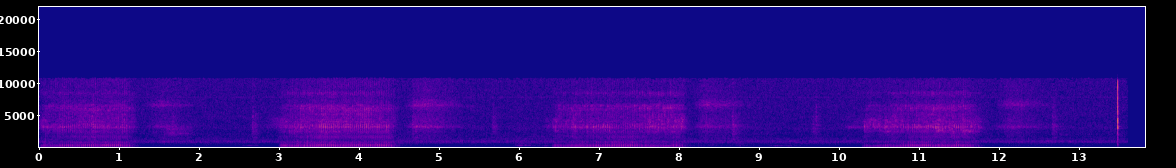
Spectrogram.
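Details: Spike, an English bulldog, snoring while asleep: four loud, rasping breaths about every three seconds, each lasting over a second, with quieter wheezy exhales between them.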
